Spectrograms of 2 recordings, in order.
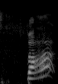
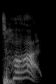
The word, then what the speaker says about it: thought: this for years in I always pronounce it taut no it's not you got that H and s not its thought yeah I did not come up with that silent H so it was just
